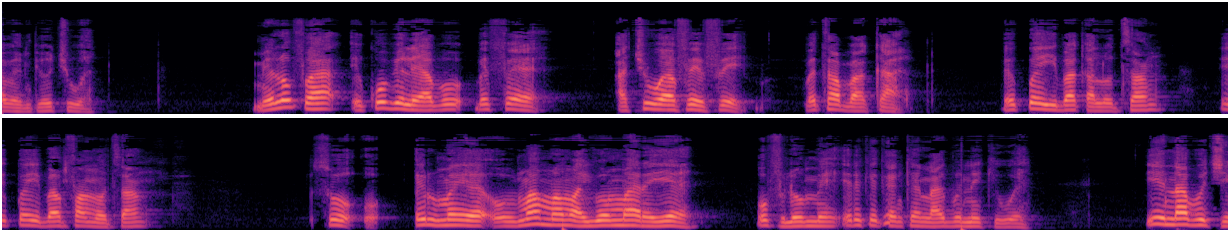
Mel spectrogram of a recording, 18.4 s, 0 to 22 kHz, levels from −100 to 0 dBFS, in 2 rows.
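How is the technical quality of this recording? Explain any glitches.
The recording has two kinds of fault: layered compression artefacts throughout and two brief thumps later on.

Throughout, the speech is cut off above 12 kHz, with smeared, swirly artefacts, likely from transcoding between lossy codecs, such as an MP3 stage re-encoded as low-bitrate HE-AAC. A spectrogram shows a hard ceiling and blotchy texture.

At 13.40 s and 16.39 s, a DC step shifts the waveform's zero line. Each step is heard as a low thump and seen as a sudden baseline jump that decays away as a 20 Hz high-pass settles it.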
